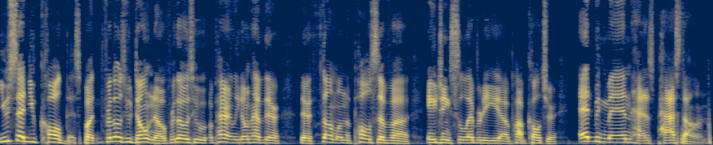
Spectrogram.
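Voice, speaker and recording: A man's voice: a little high, expressive, moderate pace, fairly bright tone, no echo, studio quality. A man hosting an internet radio show, teasing and profane in casual comic banter.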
